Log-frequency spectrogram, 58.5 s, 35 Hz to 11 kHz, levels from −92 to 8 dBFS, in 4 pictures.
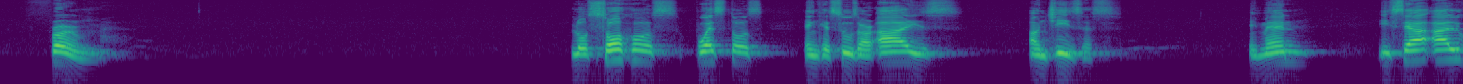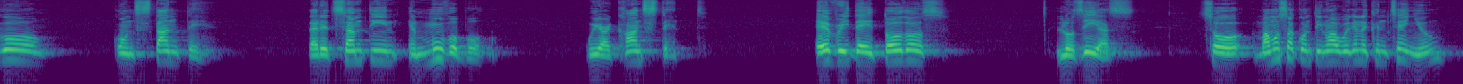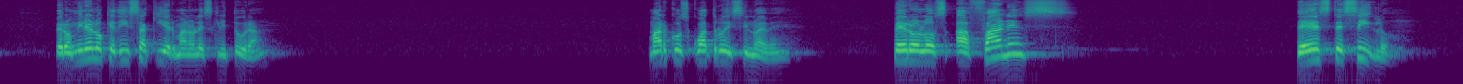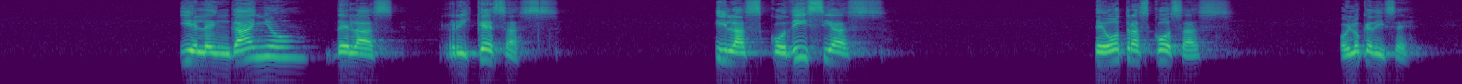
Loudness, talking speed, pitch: -25 LUFS, 70 wpm, 200 Hz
